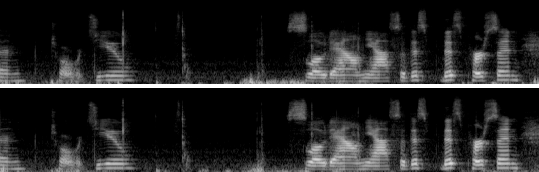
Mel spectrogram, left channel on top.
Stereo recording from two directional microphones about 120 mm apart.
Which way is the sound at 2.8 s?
40° right (ahead or behind).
